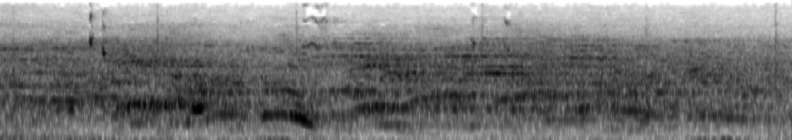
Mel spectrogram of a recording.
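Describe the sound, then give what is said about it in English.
A basketball is dribbled up the court during a women's game between Alma and Mountain Home. Quick bounces sound among sneaker squeaks and a constant crowd murmur. “She's dribbling up to the top”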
